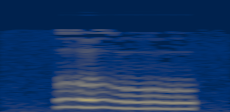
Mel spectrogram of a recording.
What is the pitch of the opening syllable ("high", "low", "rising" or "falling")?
high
